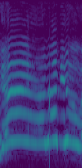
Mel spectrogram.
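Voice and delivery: high, drawn-out mock scream; jealous lover. Jealous lover outside the door, mock-screaming high and slow. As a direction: wail it like a jilted lover at the door.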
